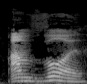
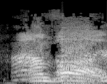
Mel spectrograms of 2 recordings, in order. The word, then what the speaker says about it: envol: Envol. Répétez. Envol. Roderick, est-ce que tu peux épeler le mot envol? Can you spell it?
